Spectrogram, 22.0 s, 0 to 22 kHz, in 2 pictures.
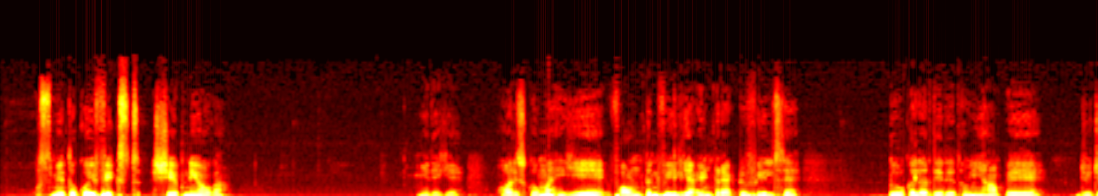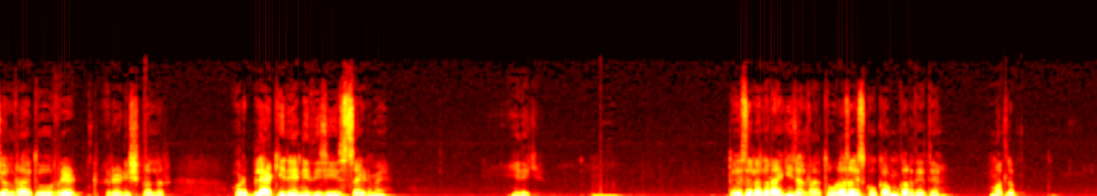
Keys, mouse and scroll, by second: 3.9-4.6 scroll down 1, 7.6-9.6 scroll up 1, 14.6 double click, 15.9 right click, 17.3-19.7 scroll down 1, 19.7-20.3 scroll up 1.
